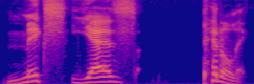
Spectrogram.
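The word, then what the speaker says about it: Mxyzptlk: um fan site so here it is it's pronounced mix yes pic mix Mr mix yes pic all right let's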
